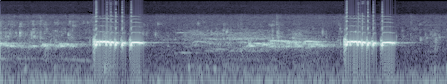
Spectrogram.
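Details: Zebra dove of local Muria stock, sung as a lure to get reluctant birds singing. Two bold phrases about two and a half seconds apart, each a quick stutter sliding into a held coo, with muted cooing in between.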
